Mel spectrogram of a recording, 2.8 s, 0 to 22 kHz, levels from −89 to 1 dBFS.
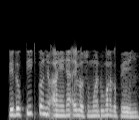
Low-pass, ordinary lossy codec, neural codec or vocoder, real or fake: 7.2 kHz; AAC, 16 kbps; codec, 16 kHz, 0.8 kbps, ZipCodec; fake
